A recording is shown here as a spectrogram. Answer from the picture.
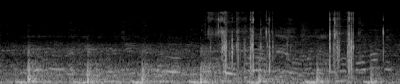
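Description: Background voices of people talking at an outdoor court, with a quick run of sharp knocks about halfway through and another short run a second or so later.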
